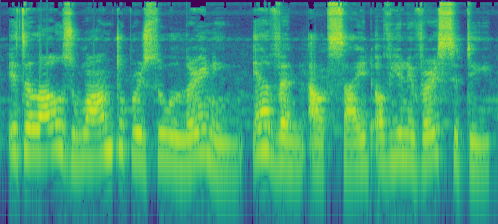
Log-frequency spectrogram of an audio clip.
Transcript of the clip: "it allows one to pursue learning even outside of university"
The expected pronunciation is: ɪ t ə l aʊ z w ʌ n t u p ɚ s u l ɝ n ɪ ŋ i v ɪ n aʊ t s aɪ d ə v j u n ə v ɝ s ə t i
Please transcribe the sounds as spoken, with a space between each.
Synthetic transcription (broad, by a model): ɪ t ə l aʊ z w ʌ n t u p ɚ s u l ɝ n ɪ ŋ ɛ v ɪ n aʊ t s aɪ d ə v j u n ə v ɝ s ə t i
